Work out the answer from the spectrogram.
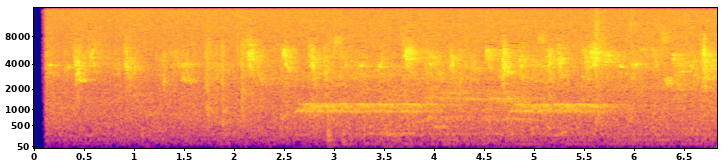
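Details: Brown-throated sunbird (Anthreptes malacensis) recorded on 13 January 2021 in Ubon Ratchathani, Thailand, giving thin, high chips in quick, uneven bursts over a steady mid-pitched hum that comes and goes.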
